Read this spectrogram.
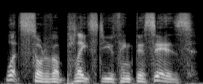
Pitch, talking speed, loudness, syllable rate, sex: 135 Hz, 295 wpm, -16 LUFS, 5.9 syllables/s, male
